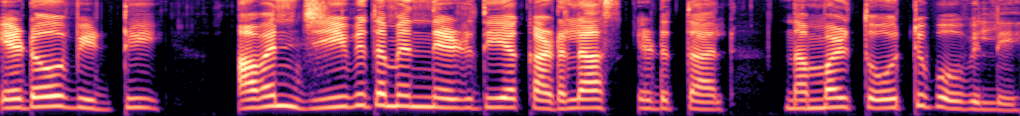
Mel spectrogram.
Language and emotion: Malayalam, neutral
